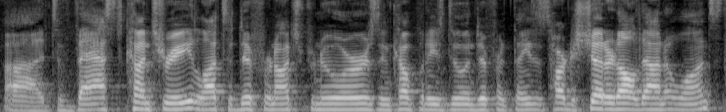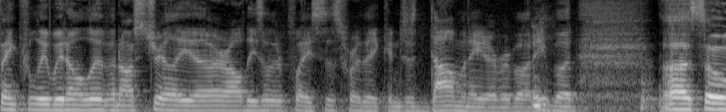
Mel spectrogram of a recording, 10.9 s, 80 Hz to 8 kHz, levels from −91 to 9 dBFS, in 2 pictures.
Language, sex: English, male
